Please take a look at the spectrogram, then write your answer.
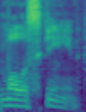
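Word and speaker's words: Moleskine: Paris France it was a French word Mullis keen just why I pronounce it Mullis keen but people suggest that the French took it from the word moleskin the English word meaning the instead of a leather-bound it was literally like the skin from moles oddly enough and to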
